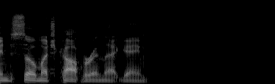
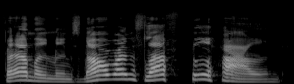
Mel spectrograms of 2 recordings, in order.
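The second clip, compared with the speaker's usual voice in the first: high, slow, rough cartoon alien voice; Stitch voice; 7 semitones higher, 7 dB louder than usual. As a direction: rasp it out like Stitch. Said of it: "the Stitch voice can also be the Golem voice".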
